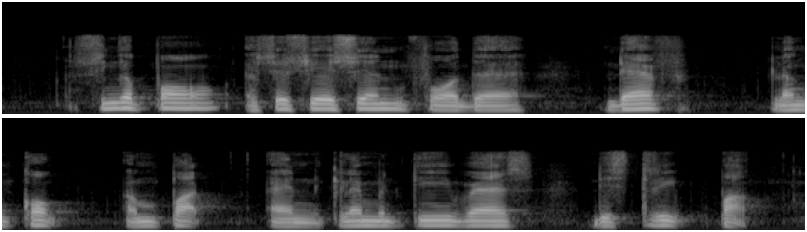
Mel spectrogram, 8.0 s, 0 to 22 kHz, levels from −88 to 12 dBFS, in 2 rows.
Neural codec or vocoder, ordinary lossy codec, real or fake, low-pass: none; none; real; 7.2 kHz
